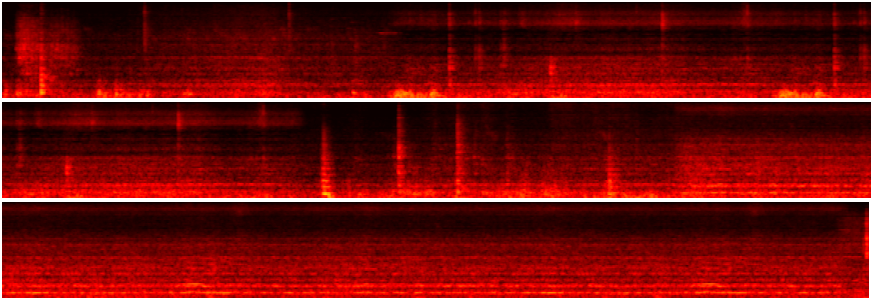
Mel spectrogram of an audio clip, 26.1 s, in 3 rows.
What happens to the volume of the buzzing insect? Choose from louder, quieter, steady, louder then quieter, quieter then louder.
steady.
